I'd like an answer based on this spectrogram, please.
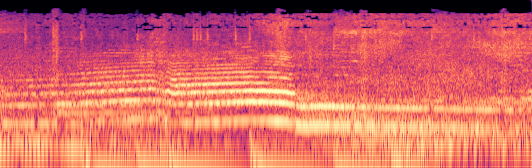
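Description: Loud sport motorcycle engine accelerating hard, its note climbing and dropping sharply at two upshifts, about one and a half and three seconds in, then easing slowly lower.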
